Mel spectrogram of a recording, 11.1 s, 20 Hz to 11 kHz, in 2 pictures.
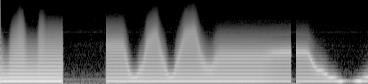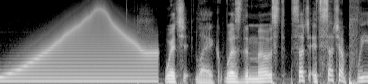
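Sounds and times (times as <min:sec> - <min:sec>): synthesizer filter sweep: 0:00.0 - 0:01.0, 0:01.6 - 0:08.0.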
